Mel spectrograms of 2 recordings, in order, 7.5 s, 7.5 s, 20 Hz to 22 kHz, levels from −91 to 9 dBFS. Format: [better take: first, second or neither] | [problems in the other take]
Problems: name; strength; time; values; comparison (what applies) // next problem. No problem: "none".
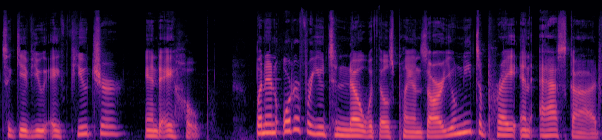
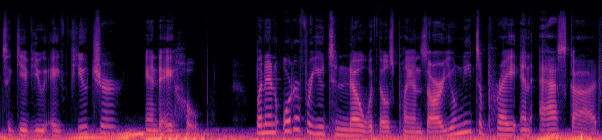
first | low rumble; loud; throughout; 8 dB below the speech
